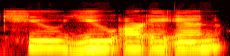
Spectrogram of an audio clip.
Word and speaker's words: Quran: may have seen sacred writing of this religion pronounced and spelled many different ways KO ra n or qura n or q you are ' aan well the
